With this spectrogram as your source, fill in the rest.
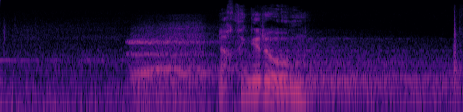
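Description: A man speaks briefly in a deep voice.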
